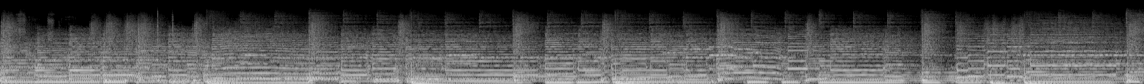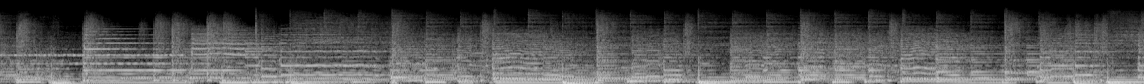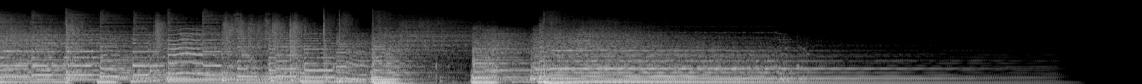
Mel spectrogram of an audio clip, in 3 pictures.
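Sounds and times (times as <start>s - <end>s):
blues instrumental bridge: 0.0s - 33.5s.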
